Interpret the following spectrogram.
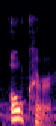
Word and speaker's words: ochre: It's ochre.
